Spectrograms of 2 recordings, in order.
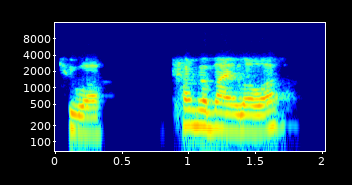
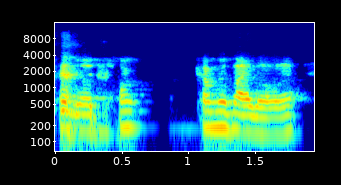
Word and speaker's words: Tagovailoa: And Tua Tagovailoa, and I practiced that because I wanted to say it right. Tua Tagovailoa.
